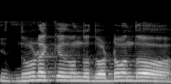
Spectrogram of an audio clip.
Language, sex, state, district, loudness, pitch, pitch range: Kannada, male, Karnataka, Mysore, -15 LUFS, 175 Hz, 160-180 Hz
